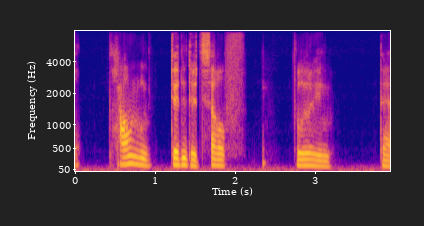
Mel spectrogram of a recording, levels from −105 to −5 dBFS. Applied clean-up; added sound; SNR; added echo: neural diffusion model UNIVERSE++.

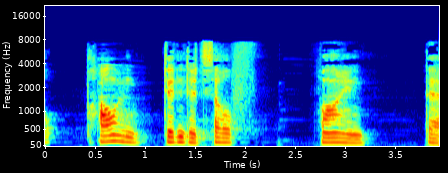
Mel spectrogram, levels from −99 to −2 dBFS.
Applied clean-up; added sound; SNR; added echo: neural mask model DeepFilterNet 3.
